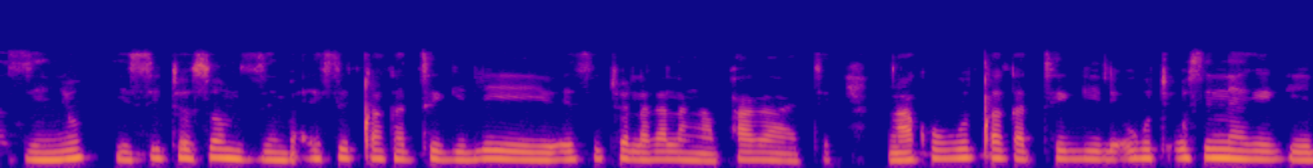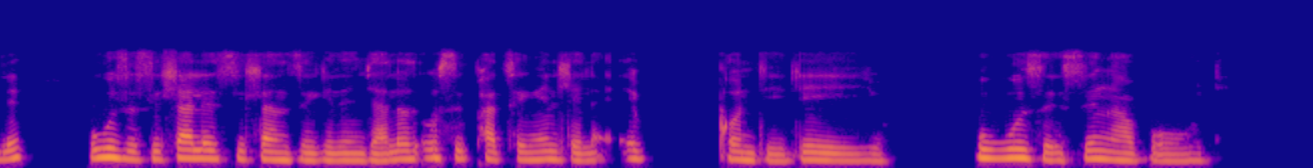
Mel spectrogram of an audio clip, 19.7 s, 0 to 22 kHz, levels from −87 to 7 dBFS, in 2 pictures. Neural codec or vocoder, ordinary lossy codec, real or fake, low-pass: none; Opus, 32 kbps; real; 7.2 kHz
